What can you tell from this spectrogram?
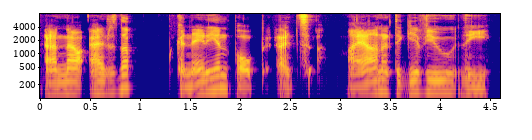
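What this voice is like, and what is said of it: Put-on Canadian-Italian accent. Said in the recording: “I'm switching into New York guy... This is a Canadian-Italian accent... It's getting too hard.”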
